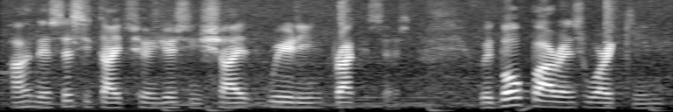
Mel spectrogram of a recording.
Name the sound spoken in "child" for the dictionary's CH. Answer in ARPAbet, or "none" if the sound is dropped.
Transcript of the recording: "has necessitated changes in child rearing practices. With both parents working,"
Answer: SH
